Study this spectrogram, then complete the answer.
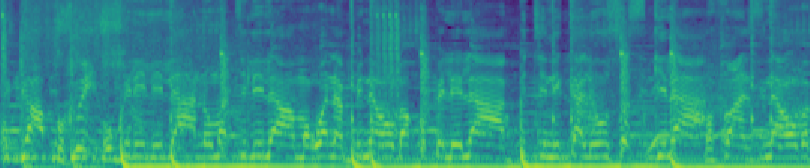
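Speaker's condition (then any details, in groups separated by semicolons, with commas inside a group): No condition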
